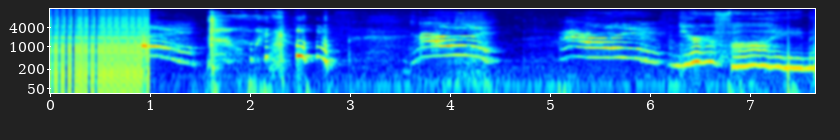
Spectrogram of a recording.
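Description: A cat yowls and wails loudly, close by.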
